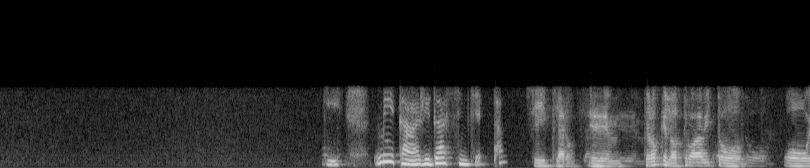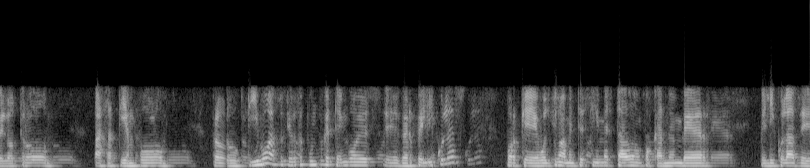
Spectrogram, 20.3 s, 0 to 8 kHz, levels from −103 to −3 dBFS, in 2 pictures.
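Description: Throughout the speech there is echo with no canceller: each phrase returns about 19 dB quieter, around a third of a second later, as a thin copy. The far end's loudspeaker feeds its microphone and nothing subtracts it, so the echo mirrors the talker's own words at that fixed lag. Reverberation would instead smear continuously, and a doubled path would return the copy almost immediately.

At 3.0 s, lost AMR speech frames cause a brief dip or warble of about 20 ms, which points to a single missing frame. The AMR-NB decoder, working at 12.2 kbps with only light coding damage, repeats its last good pitch and vocal tract settings at reduced gain. A second loss of about 40 ms, from 14.08 to 14.19 s, sounds more drawn out and sags before the voice returns weak or rough. This frozen, fading resonance sets it apart from a hard dropout to silence or a clicking sample glitch.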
